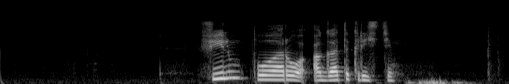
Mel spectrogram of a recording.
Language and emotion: Russian, neutral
